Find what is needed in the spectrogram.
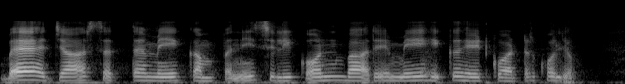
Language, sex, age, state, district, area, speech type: Sindhi, female, 30-45, Rajasthan, Ajmer, urban, read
